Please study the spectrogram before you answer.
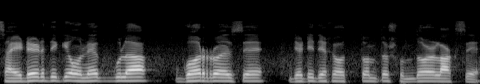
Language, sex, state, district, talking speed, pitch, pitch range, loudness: Bengali, male, Assam, Hailakandi, 135 wpm, 155 Hz, 145-170 Hz, -18 LUFS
